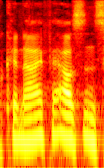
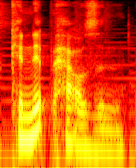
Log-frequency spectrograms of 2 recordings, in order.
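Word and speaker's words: Knyphausen: So, Kifhousen's coming after us again. I've heard it pronounced on Kim Bird's documentary. It was Caniphousen. So maybe that's what it is.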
